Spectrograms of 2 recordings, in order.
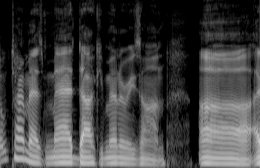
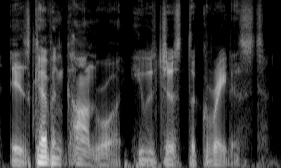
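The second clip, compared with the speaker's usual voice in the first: breathy, hushed, whispered superhero voice; 6 semitones lower than usual. Speaker praising Kevin Conroy as the best Batman, in a Batman voice. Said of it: "I'm not even doing him justice by this Batman voice".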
